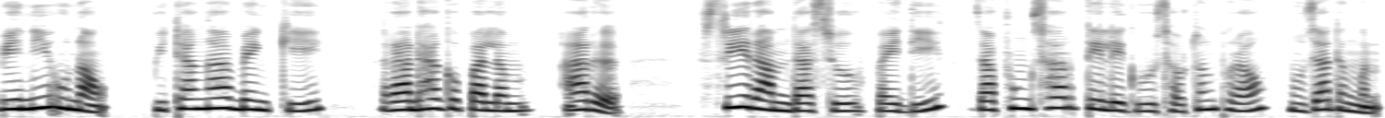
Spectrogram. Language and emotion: Bodo, neutral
